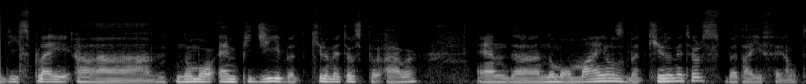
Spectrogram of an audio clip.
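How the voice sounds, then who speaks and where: A man with a French accent speaks fairly slowly in a dark, mellow tone. His pitch varies in an ordinary way over a quiet background. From France. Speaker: car DIY tutorial maker. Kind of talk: tutorial. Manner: hesitant, many fillers.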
